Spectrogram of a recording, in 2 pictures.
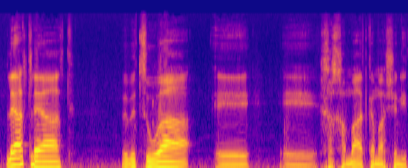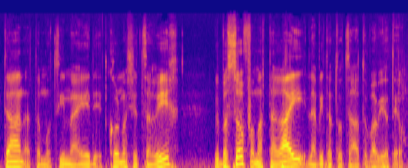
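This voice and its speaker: Lawyer on radio, really deep dark voice, calm, short answers. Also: male voice. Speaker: guest lawyer.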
